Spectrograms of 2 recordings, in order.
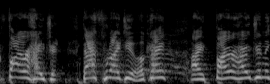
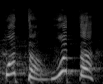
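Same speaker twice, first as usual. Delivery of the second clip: surprised; 8 semitones higher than usual. Retold or imitated. Fighting girls startled.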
